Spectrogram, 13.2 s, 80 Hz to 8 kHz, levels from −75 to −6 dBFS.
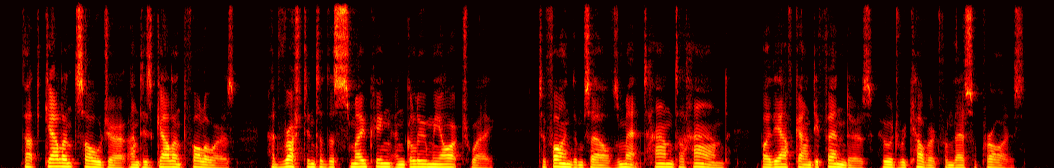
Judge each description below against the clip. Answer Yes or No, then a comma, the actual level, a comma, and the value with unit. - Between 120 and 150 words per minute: Yes, average, 145 wpm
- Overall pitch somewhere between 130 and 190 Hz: Yes, low, 135 Hz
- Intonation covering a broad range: No, average, 3.5 semitones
